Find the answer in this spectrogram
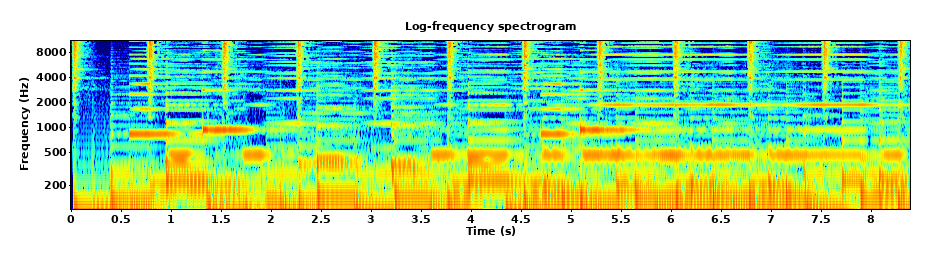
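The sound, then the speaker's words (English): Musical notes made from the RNA genetic sequence of the SARS-CoV-2 virus play as a steady melodic line of synthesized tones over low sustained notes, punctuated by regular sharp ticks. “It's a sonification of the SARS-CoV-2 virus, a translation of the RNA that makes up the genetic sequence of the virus into musical notes.”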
